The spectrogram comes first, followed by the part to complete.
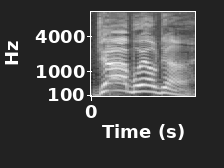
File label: engineer cheers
